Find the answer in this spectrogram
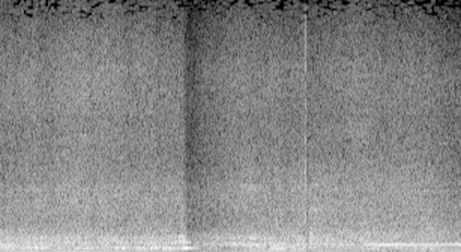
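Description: A loud, steady mechanical drone with a low rumble and a constant hum, broken by a sudden brief drop about halfway through.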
